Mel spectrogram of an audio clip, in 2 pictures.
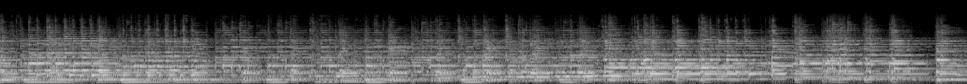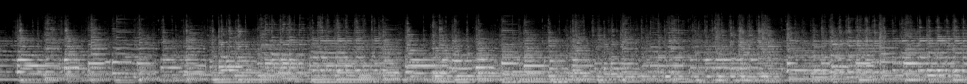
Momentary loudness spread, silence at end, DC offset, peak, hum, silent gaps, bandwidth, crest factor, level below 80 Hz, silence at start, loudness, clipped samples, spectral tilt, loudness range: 5 LU; 0 s; under 0.1%; -4 dBFS; none; none; 16 kHz; 14 dB; -54 dBFS; 0 s; -17 LUFS; under 0.1%; -6 dB/octave; 2 LU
